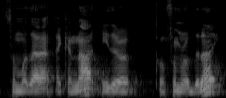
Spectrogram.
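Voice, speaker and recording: With a lowish, expressive voice and a fast delivery, a man presents an informal lecture in a Puerto Rican accent. He's from Puerto Rico, grew up speaking Spanish, and works as a digital forensics examiner and instructor. Conversational throughout, he checks in with rhetorical questions and tags his points with "right?".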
